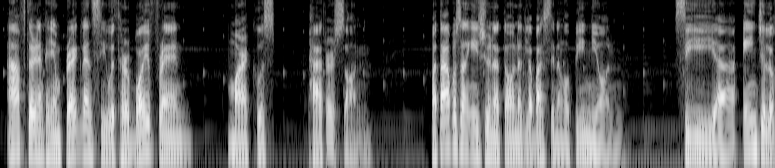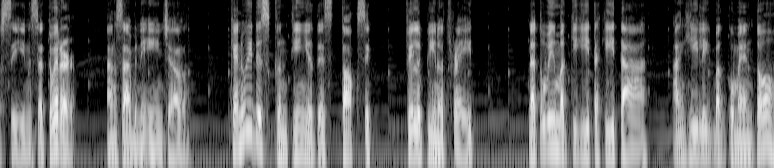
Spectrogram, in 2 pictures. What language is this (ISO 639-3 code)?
fil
